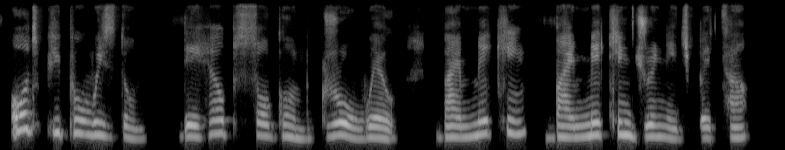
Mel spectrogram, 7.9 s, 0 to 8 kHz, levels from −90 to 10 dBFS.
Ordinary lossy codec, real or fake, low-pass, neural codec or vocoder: none; fake; 7.2 kHz; codec, 16 kHz, 4 kbps, X-Codec, HuBERT features, trained on general audio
